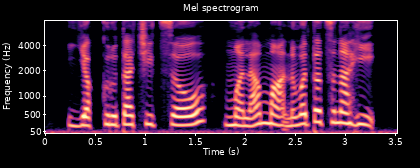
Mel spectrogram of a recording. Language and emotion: Marathi, disgusted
